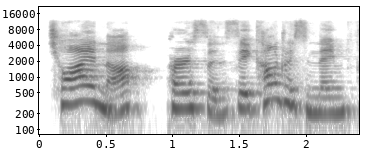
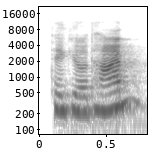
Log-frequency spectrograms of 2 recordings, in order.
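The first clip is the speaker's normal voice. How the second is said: usual speaking voice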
